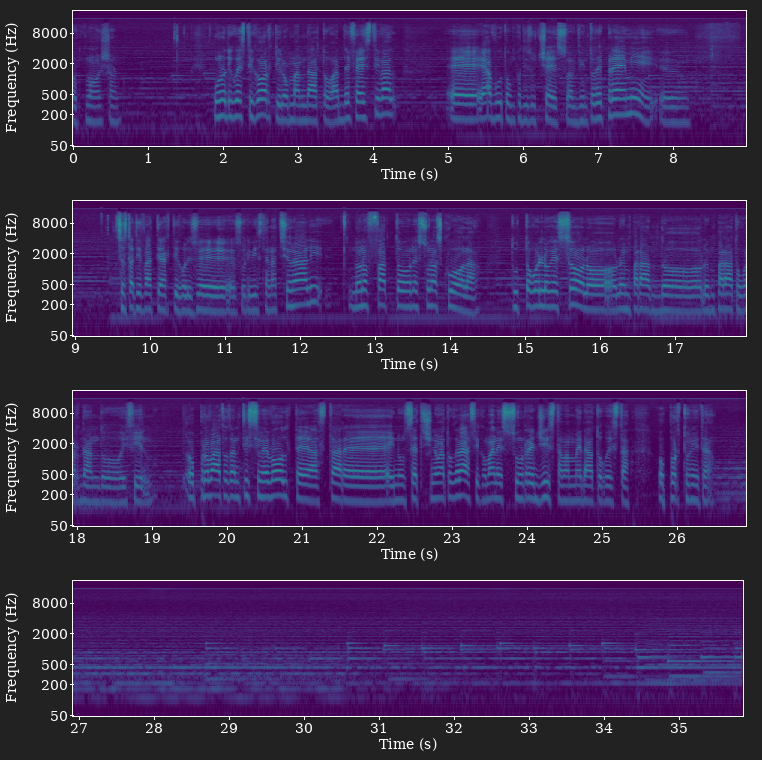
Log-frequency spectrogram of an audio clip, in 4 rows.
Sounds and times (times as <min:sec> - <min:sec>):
Speech: 0:00.0 - 0:00.7, 0:01.9 - 0:04.3, 0:05.0 - 0:08.2, 0:09.6 - 0:26.6
Music: 0:00.0 - 0:35.8.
